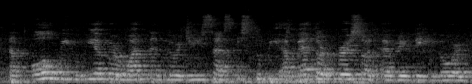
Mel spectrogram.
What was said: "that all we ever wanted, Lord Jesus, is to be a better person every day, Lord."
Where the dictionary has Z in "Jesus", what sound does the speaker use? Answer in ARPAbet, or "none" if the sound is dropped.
S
